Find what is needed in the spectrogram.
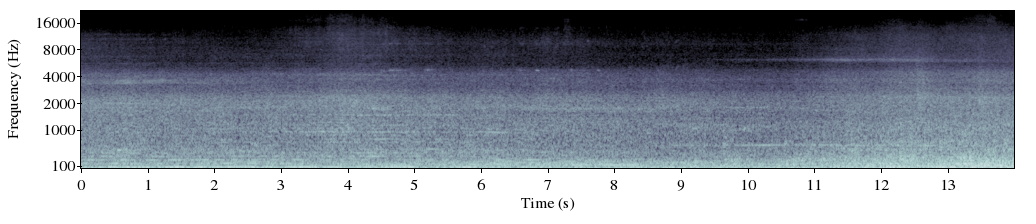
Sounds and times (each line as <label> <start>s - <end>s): Train traveling through 0.0s - 14.0s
